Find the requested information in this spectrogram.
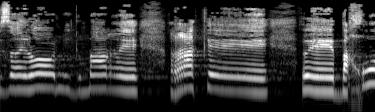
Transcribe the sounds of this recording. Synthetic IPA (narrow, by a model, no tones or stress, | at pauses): zeloniɡmaʁe | ʁake | ebaχu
